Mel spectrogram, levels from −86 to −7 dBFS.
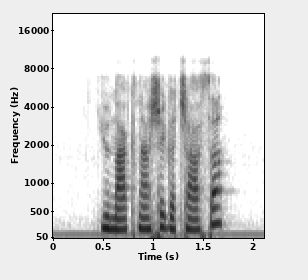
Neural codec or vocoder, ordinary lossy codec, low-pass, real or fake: none; Opus, 24 kbps; 7.2 kHz; real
